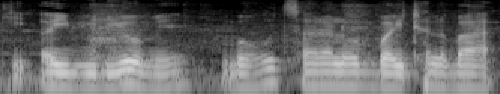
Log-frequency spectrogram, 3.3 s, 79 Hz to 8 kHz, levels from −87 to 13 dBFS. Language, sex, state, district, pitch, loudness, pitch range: Hindi, male, Bihar, West Champaran, 115 Hz, -17 LUFS, 110-120 Hz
